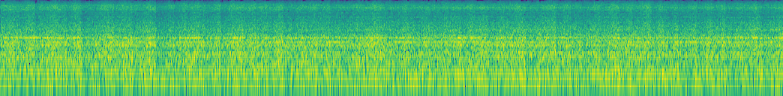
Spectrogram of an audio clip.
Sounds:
Heavy engine (low frequency), Engine

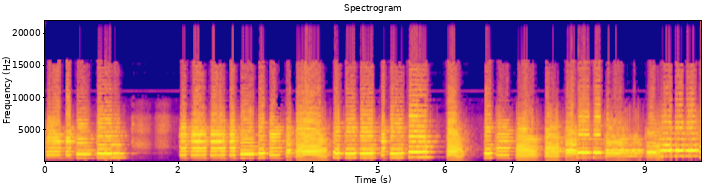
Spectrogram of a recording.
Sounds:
playing oboe

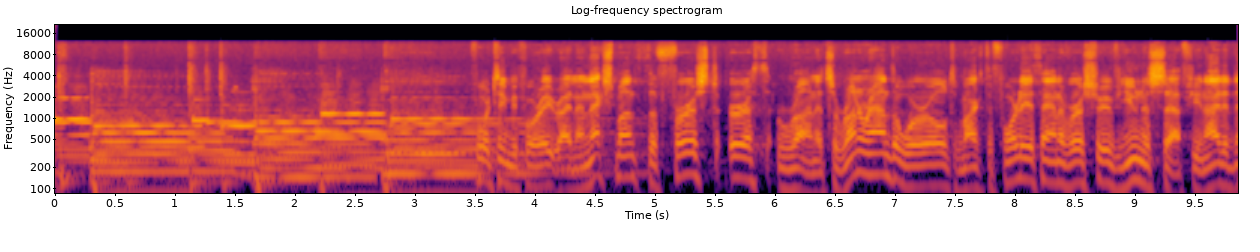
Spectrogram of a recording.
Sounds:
Music, Speech

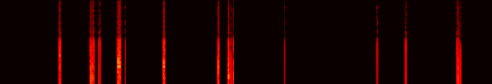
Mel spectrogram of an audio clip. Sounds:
Silence

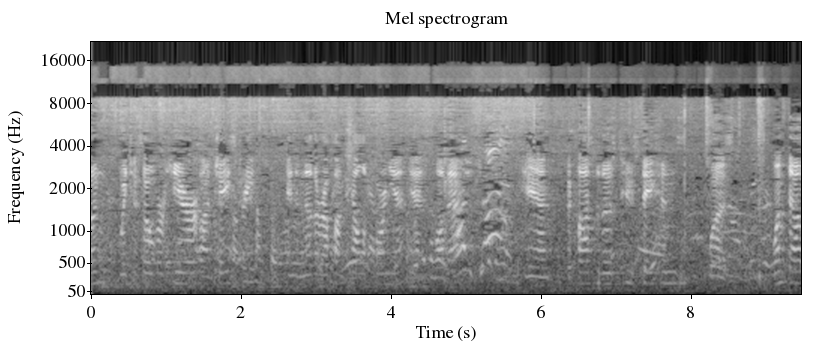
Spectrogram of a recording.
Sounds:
Engine, Medium engine (mid frequency), Speech, Idling

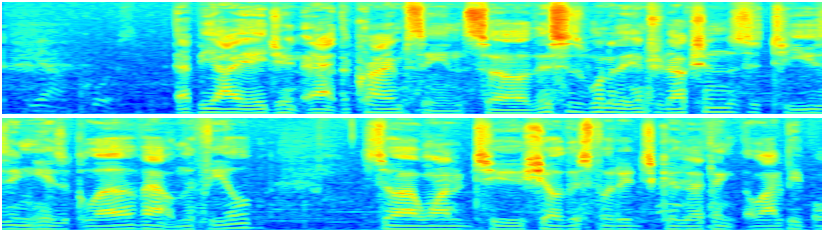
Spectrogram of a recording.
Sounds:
Speech

